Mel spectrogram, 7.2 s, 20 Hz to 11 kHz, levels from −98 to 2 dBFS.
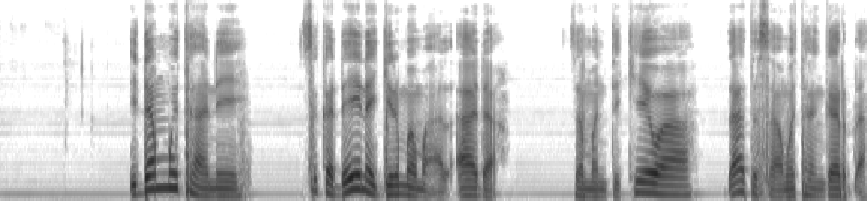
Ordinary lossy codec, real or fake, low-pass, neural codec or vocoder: none; real; none; none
